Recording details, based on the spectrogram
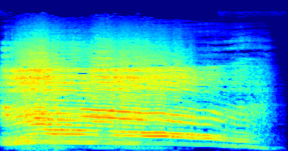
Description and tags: Death scream in mask
Man dies in gas mask
yell, screaming, death, pain, hurt, agony, scream, painful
